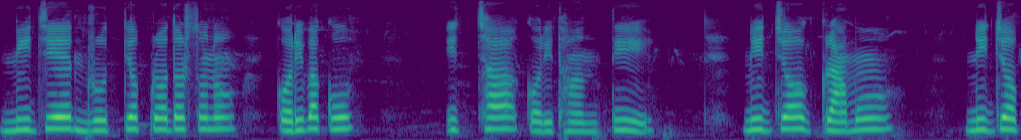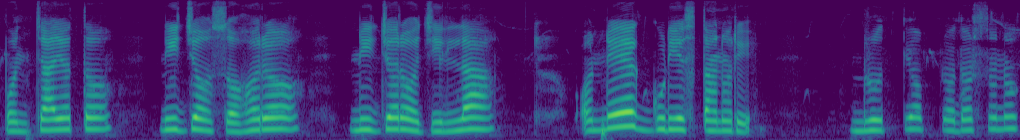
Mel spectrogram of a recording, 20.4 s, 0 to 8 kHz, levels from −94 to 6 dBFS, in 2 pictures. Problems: none marked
